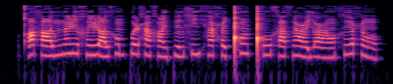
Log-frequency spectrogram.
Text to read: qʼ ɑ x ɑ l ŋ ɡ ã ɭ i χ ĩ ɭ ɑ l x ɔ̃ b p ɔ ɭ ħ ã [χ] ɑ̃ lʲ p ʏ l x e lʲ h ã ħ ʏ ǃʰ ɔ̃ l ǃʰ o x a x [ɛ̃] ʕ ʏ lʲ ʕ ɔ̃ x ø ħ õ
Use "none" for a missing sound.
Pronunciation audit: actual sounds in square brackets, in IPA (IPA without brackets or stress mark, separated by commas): χ, ə̃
